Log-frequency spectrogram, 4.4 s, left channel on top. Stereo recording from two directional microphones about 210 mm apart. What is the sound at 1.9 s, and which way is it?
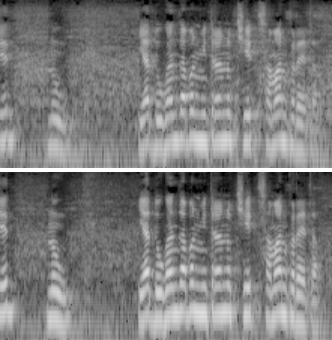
Speech, 35° right (ahead or behind).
